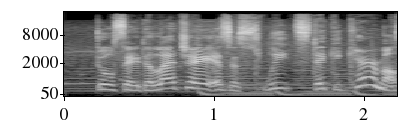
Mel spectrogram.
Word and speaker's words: dulce de leche: The word uses the Latin American pronunciation of dulce with a soft C, rather than the European Spanish ch sound, as it's believed to have originated in Argentina.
